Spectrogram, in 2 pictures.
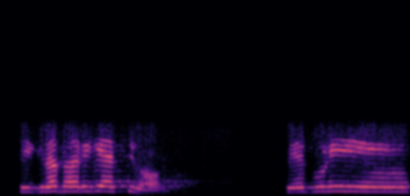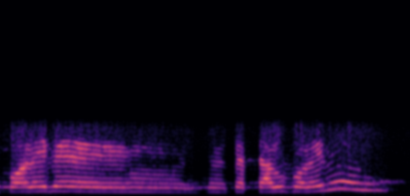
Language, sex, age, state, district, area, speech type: Odia, female, 45-60, Odisha, Dhenkanal, rural, conversation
